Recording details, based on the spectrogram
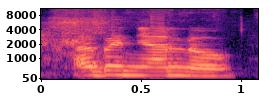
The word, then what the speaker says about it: Abagnano: Hopefully I'm saying that correctly. – Yes, it's a tongue twister, that one. Abagnano. is how it's pronounced. It's an Italian name.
